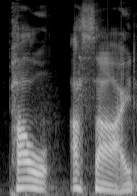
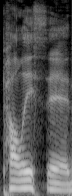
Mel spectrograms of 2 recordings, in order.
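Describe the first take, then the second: First: It sounds like 'pal' plus the word 'aside'. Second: It sounds like the single word 'palisade'. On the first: The speaker calls it wrong. "I've been calling it Pal Aside" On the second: The speaker calls it right. "it's Palisade"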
